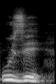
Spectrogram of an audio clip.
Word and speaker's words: Huzza: Mais qui, lui dit-on, doit se prononcer Ouzé.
